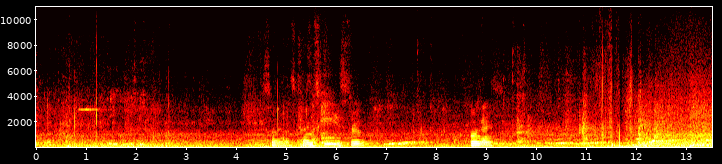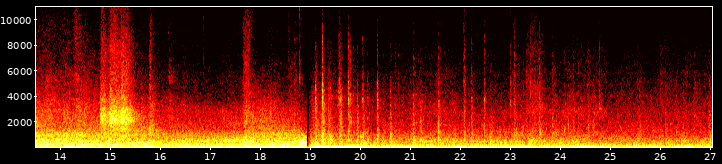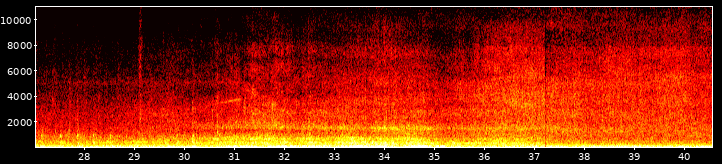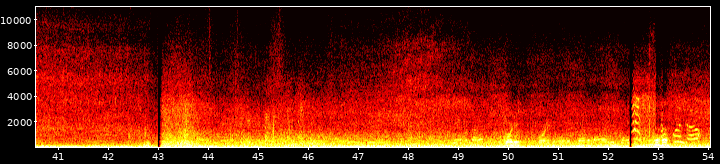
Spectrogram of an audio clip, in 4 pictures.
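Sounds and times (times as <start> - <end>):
city traffic rumble: 0.0 - 54.0
vehicle passing: 28.3 - 54.0.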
